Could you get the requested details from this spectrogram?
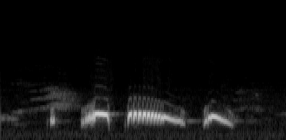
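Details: Spotted dove used as a decoy to lure wild birds, with a deep voice: a brief low note, an arched coo, a long throaty pulsing coo sinking in pitch, then a final rising-falling coo.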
